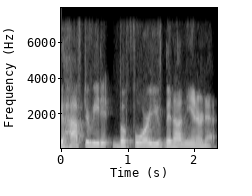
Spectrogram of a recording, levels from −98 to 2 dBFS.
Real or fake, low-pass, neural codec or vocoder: real; 7.2 kHz; none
